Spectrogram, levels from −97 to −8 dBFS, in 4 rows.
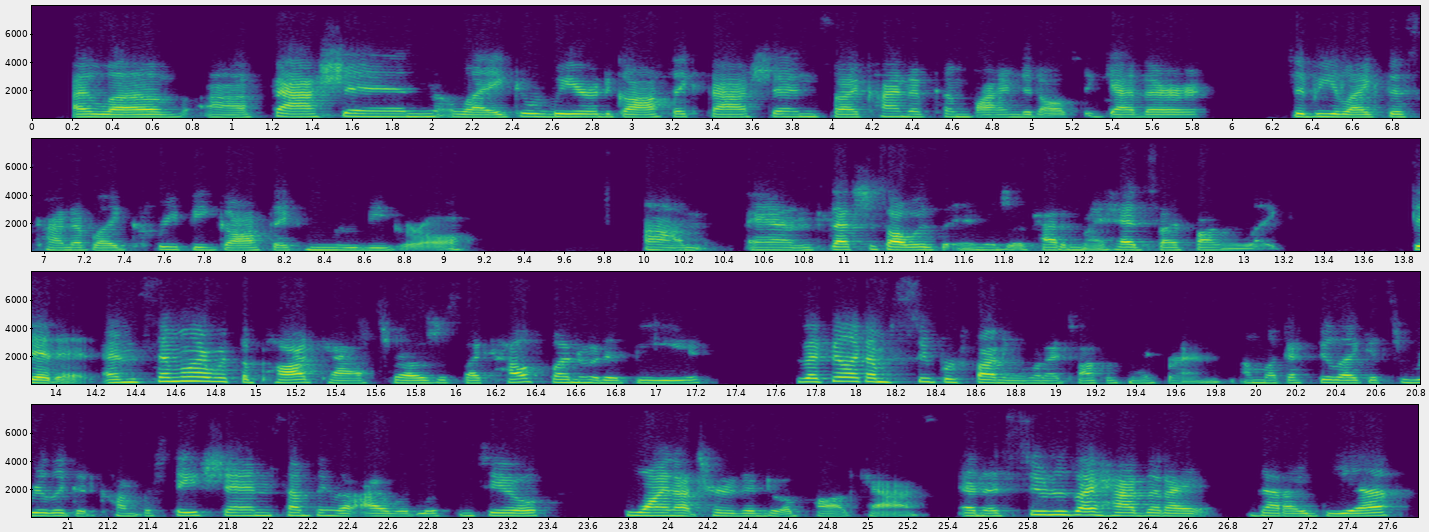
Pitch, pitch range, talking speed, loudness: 185 Hz, 175-200 Hz, 225 wpm, -24 LUFS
